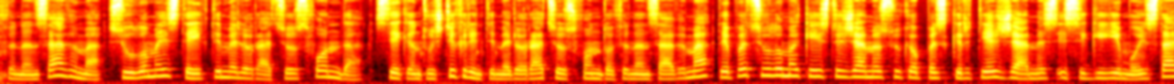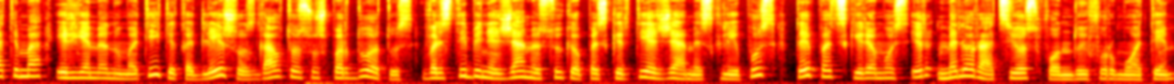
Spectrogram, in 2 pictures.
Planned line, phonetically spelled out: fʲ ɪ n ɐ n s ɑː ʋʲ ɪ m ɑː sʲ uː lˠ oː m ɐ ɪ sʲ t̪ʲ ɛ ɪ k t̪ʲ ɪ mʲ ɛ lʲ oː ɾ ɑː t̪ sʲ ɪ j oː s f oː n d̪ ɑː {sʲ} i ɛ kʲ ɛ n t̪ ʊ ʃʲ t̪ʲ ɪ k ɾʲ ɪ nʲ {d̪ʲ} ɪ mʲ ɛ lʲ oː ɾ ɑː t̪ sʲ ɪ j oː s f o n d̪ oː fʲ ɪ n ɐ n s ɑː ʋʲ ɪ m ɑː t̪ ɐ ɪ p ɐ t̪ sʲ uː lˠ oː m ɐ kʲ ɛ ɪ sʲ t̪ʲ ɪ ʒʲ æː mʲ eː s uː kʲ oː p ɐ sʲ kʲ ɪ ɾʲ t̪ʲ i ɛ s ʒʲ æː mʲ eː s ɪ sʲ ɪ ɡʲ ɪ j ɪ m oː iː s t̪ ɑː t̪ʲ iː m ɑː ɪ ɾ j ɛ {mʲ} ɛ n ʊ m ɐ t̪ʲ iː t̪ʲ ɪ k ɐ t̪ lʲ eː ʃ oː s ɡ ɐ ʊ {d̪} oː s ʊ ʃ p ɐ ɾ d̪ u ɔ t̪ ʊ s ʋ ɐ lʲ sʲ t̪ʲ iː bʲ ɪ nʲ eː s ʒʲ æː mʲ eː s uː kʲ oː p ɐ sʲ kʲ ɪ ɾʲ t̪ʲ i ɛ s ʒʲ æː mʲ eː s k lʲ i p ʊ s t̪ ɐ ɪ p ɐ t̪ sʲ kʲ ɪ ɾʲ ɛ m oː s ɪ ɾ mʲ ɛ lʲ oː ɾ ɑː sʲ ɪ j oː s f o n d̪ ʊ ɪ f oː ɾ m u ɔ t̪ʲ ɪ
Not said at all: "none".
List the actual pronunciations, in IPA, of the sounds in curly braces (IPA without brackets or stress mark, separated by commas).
sʲ, t̪ʲ, mʲ, t̪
